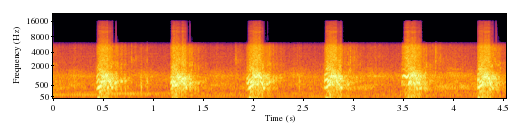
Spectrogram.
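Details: Cane Corso, aged seven, barks at a helper in a protection work test with a hidden sleeve: six strong, evenly spaced barks, one roughly every 0.8 seconds, over a quiet background.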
